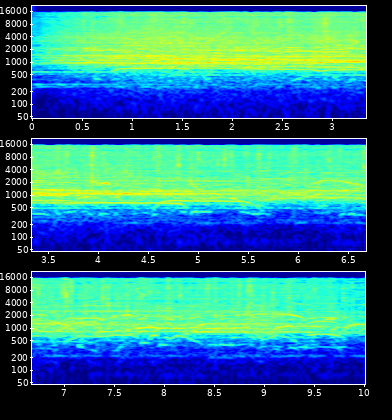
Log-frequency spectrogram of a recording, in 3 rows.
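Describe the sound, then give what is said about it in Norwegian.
A huge crowd erupts in sustained, loud cheering as CNN projects that Barack Obama will be the 44th president of the United States, a dense roar of many voices with whoops and shouts rising above it, continuing at full intensity for the whole stretch. “Og da eksploderer folkehavet.”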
